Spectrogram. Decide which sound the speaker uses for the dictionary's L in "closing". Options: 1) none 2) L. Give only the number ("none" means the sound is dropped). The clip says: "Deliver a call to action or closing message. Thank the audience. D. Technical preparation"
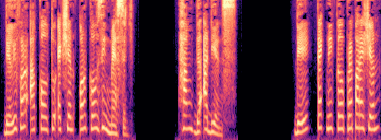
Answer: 1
